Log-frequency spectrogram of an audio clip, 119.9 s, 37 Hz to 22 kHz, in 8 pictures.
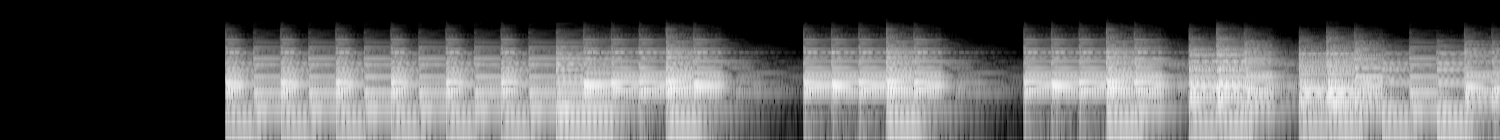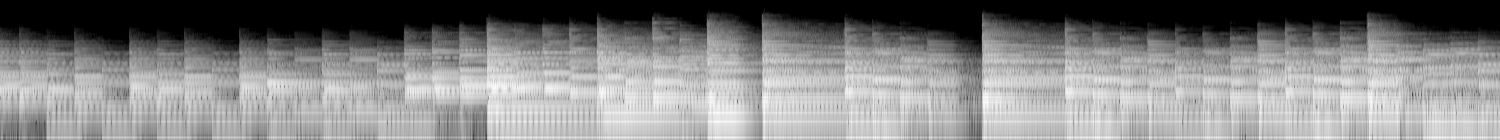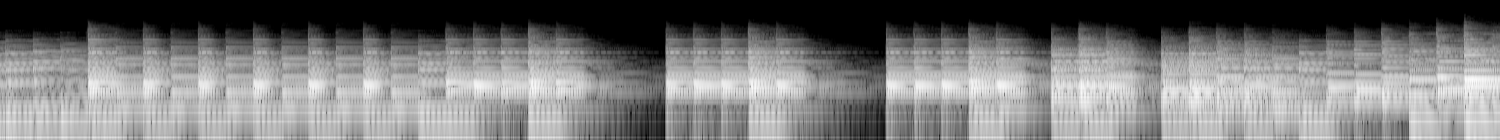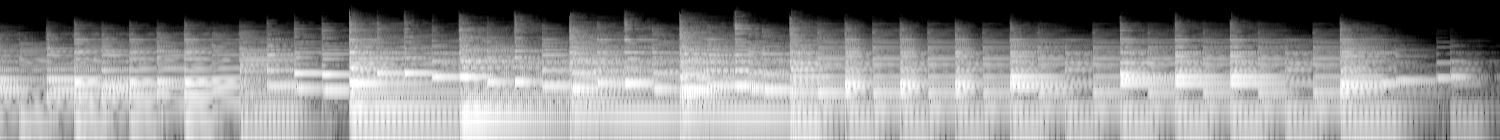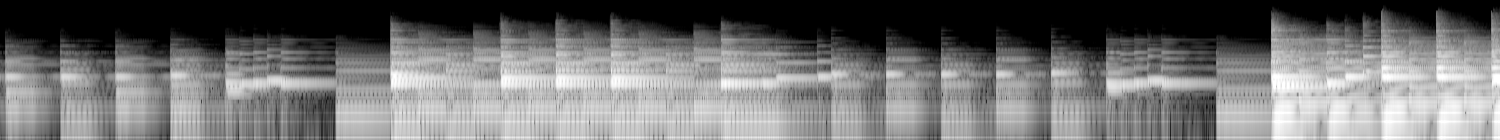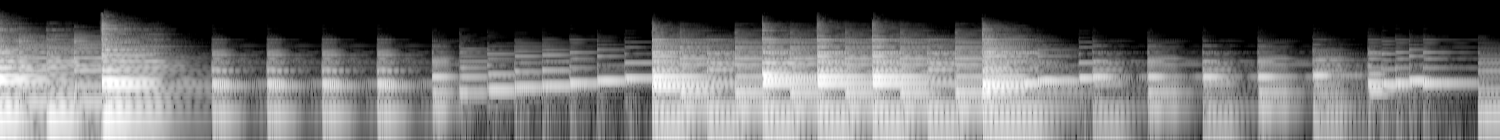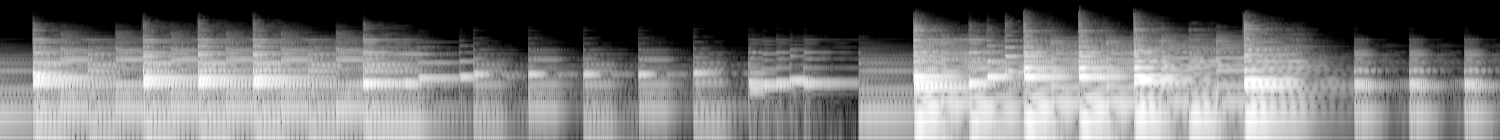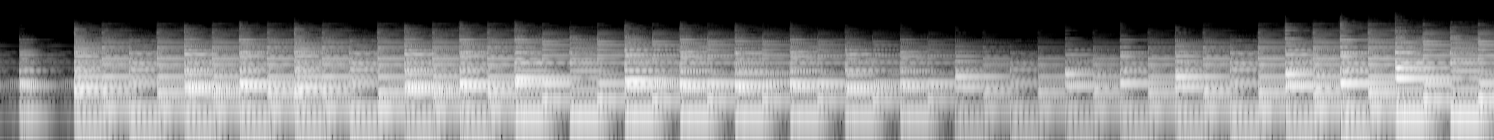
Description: The Barber of Seville – piano à 109 bpm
